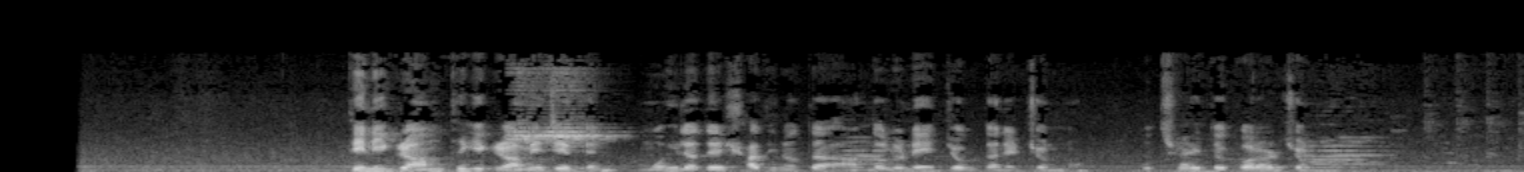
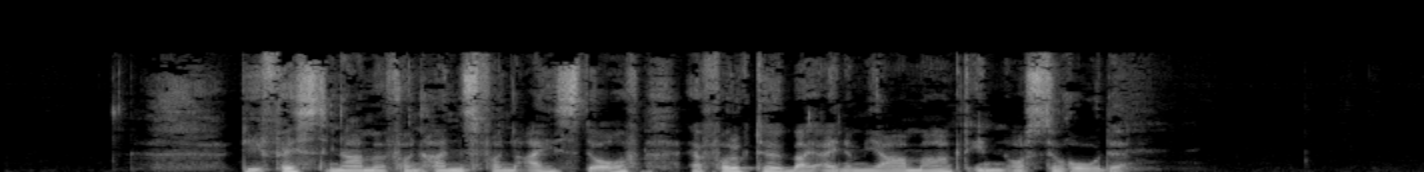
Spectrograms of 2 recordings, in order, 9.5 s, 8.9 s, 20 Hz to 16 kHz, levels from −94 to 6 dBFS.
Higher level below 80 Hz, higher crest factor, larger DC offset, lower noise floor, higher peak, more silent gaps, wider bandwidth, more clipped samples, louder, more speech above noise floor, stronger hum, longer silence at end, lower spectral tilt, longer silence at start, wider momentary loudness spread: about the same, -60 dBFS vs -60 dBFS; about the same, 22 dB vs 20 dB; neither; second, -45 dBFS vs -82 dBFS; first, 0 dBFS vs -10 dBFS; neither; about the same, 11.5 kHz vs 11.5 kHz; neither; first, -20 LUFS vs -29 LUFS; second, 24 dB vs 54 dB; neither; second, 0 s vs 1.8 s; about the same, -4.5 dB/octave vs -4.5 dB/octave; second, 0.5 s vs 0.95 s; first, 22 LU vs 14 LU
